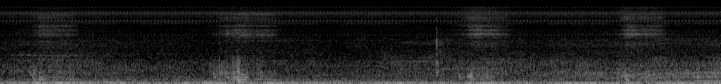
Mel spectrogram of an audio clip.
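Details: Sleeping female American Staffordshire Terrier called Mel snoring indoors; soft hissing breaths return roughly every two seconds against a constant low droning background.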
